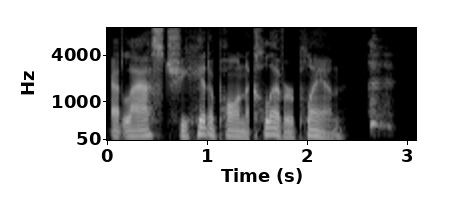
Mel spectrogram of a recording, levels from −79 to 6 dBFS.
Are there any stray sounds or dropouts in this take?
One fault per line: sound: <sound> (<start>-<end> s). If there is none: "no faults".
sound: sniff (2.6-2.9 s)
